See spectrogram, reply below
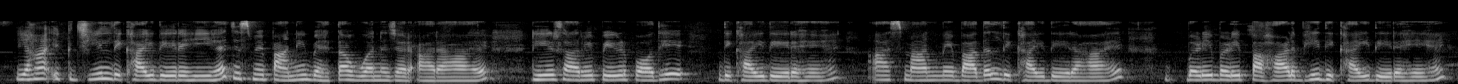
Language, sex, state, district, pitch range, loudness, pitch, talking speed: Hindi, female, Uttar Pradesh, Etah, 190-230 Hz, -21 LUFS, 205 Hz, 155 wpm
